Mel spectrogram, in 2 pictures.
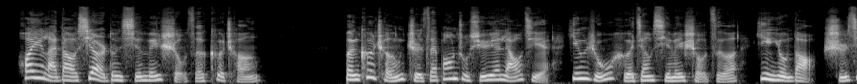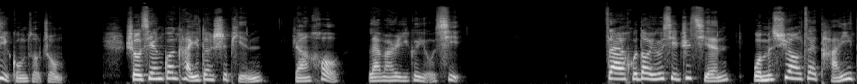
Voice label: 课件 端庄 正式

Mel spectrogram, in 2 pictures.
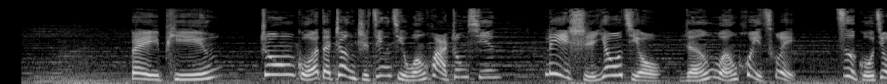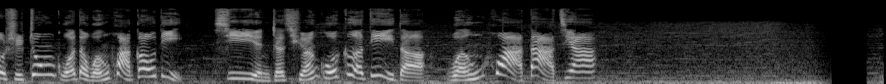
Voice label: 宣传片大气恢弘

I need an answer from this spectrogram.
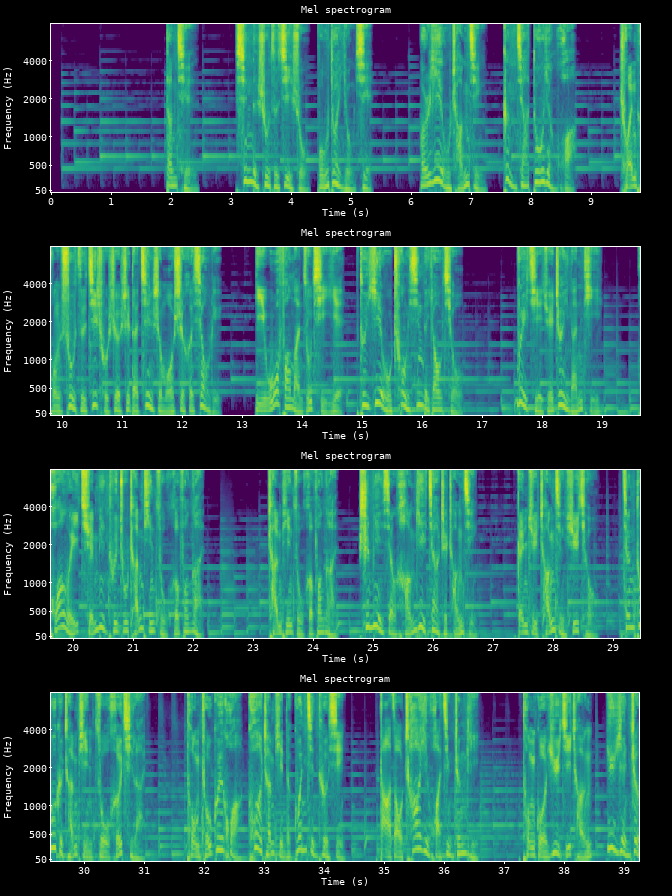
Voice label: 专题科技时尚磁性; 华为组合方案

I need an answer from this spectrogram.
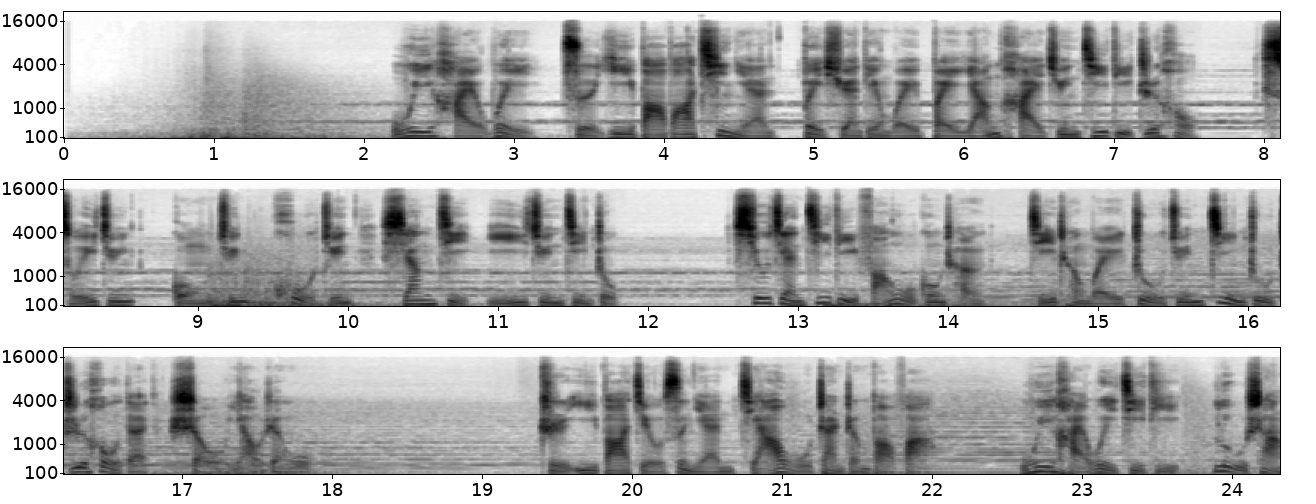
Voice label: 纪录 军事 炮台

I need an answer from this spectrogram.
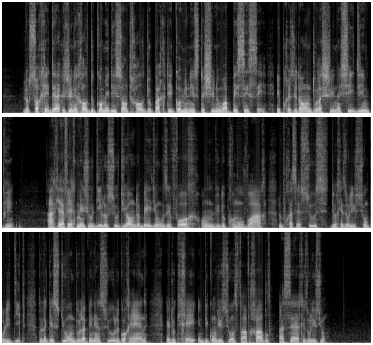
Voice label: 法语样音

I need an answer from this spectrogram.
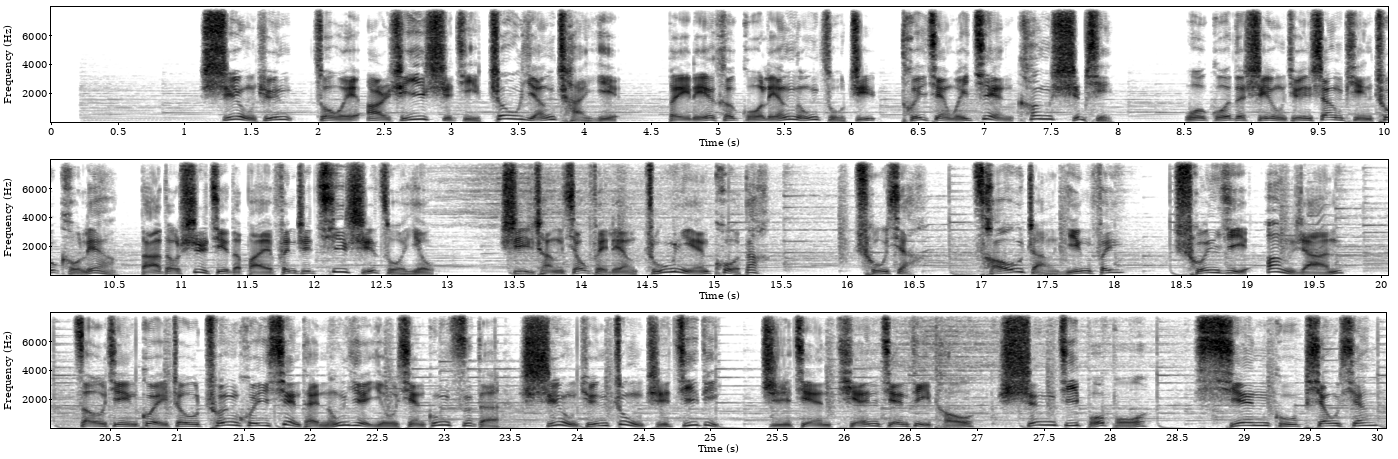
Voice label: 科技企业成熟欢快宣传; 春辉农业

